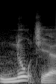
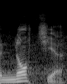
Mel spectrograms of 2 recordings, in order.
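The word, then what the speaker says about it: Nortje: great Smith says that not yet as we've been pronouncing mispronounced nearly like Nokia so not yet not yes I think that's why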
